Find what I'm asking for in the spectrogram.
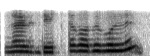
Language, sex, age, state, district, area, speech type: Bengali, female, 18-30, West Bengal, Paschim Bardhaman, urban, conversation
